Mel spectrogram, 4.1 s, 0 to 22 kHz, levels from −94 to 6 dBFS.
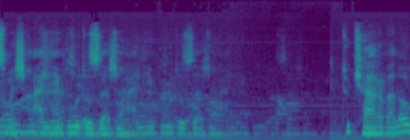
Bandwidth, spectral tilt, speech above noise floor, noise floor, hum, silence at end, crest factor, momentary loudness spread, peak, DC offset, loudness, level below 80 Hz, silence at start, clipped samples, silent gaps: over 20 kHz; -3.5 dB/octave; 21 dB; -61 dBFS; none; 0 s; 20 dB; 23 LU; -20 dBFS; under 0.1%; -38 LUFS; -64 dBFS; 0 s; under 0.1%; none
